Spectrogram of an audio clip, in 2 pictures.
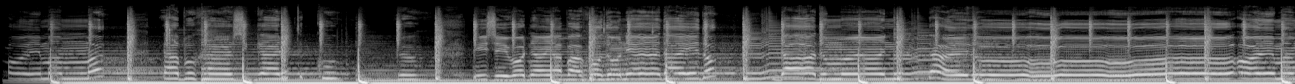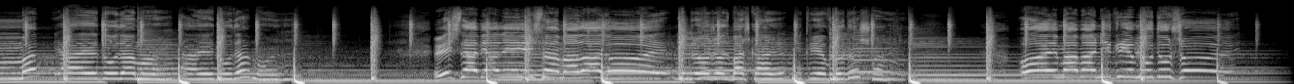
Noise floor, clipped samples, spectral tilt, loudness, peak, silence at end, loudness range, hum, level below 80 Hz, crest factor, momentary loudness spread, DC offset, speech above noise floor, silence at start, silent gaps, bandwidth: -34 dBFS; under 0.1%; -5 dB/octave; -12 LUFS; 0 dBFS; 0.3 s; 3 LU; none; -12 dBFS; 10 dB; 6 LU; under 0.1%; 25 dB; 0.1 s; none; 14 kHz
